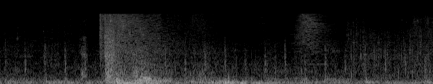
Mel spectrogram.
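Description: Gunshots and blasts ring out in a video game.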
